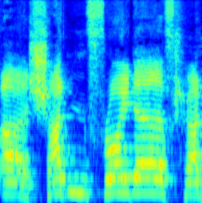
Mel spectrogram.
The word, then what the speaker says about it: Schadenfreude: I'm never sure if I can pronounce this properly, but Schadenfreude, You got it.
